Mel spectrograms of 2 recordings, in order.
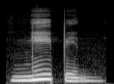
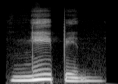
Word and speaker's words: ngipin: It's similar to the NG in English words like wing, sang, or ringing.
